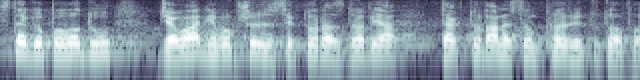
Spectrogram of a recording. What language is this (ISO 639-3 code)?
pol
